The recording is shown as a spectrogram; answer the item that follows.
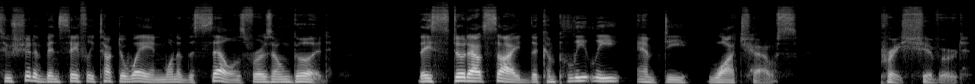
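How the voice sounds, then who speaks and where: A man reading a scripted story as a narrator, deliberate and expressive, with dramatic emphasis. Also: medium pitch, no echo, studio quality. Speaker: audiobook narrator.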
